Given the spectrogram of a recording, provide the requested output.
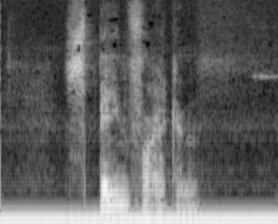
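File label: "speenvarken", Dutch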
